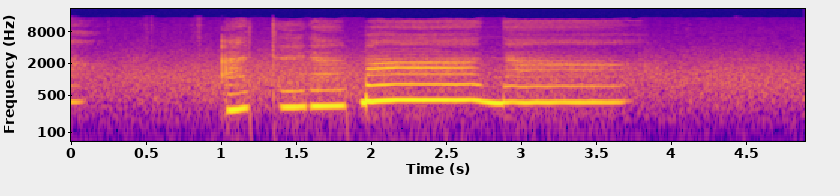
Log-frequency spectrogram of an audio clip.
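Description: A baby cries in short, wavering wails close by.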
